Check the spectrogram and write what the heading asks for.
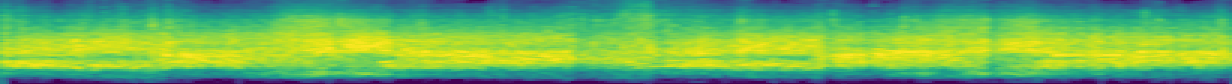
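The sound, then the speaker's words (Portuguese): A huge crowd in Brasília on the first day of the year chants a slogan in unison, a loud, dense roar of many voices rising and falling in a steady rhythm, sustained throughout without a break. “Pois é, o recado foi dado em alto e bom som por aquele mar de gente que tomou Brasília no primeiro dia do ano.”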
